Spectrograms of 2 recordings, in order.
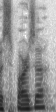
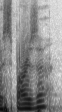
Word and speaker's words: Esparza: Yes, hi, Esparza. Pronounce Can your you hear last me? name for me again? Esparza.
